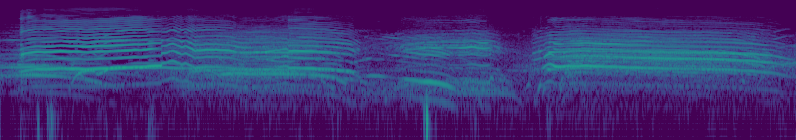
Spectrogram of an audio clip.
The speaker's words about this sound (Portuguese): Tá ouvindo aí, meu povo? Tá ouvindo aí? Esse é o Pode Rolar, aqui diretamente da Arena Planeta Boi. A galera tá insana aqui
